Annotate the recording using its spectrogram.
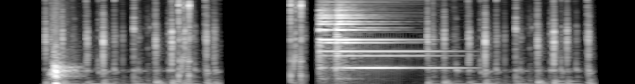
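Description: Subscribe-button animation sound effects: a run of quick mouse-like clicks, then a bright bell ding about three seconds in that rings out for about a second and a half, with more clicks around and after it.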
